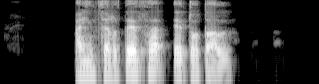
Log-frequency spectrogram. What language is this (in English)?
Galician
